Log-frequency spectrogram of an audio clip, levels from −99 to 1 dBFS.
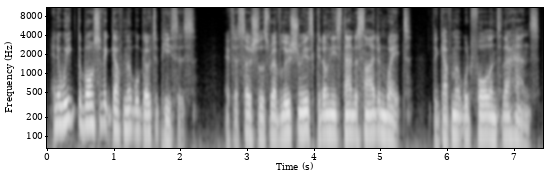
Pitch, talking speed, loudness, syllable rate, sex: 110 Hz, 220 wpm, -17 LUFS, 6.8 syllables/s, male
